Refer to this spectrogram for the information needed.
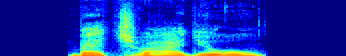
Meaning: ambitious
- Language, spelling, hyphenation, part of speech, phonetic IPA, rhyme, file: Hungarian, becsvágyó, becs‧vá‧gyó, adjective, [ˈbɛt͡ʃvaːɟoː], -ɟoː, Hu-becsvágyó.ogg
